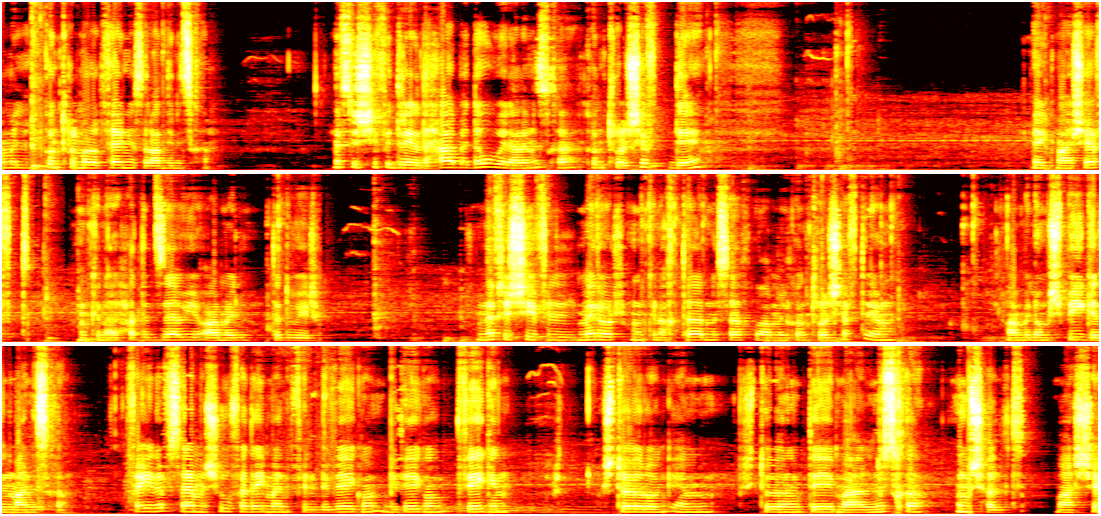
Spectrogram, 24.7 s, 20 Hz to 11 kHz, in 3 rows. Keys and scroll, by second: 4.7 ctrl+shift+d, 14.3 ctrl+shift+m.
